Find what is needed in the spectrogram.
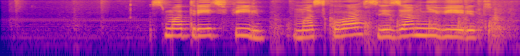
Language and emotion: Russian, neutral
